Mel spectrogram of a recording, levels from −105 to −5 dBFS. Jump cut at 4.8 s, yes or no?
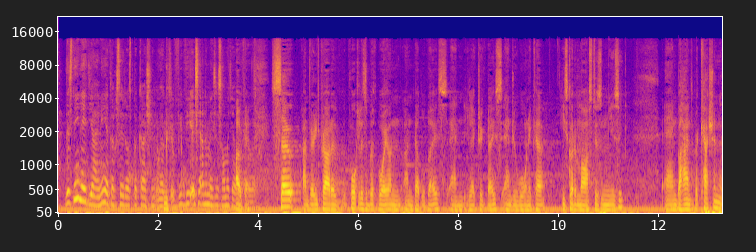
yes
